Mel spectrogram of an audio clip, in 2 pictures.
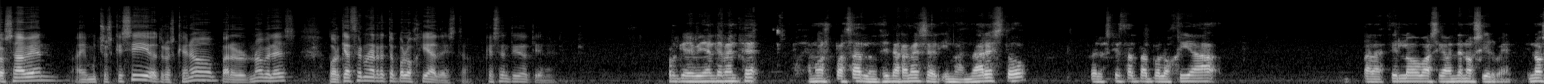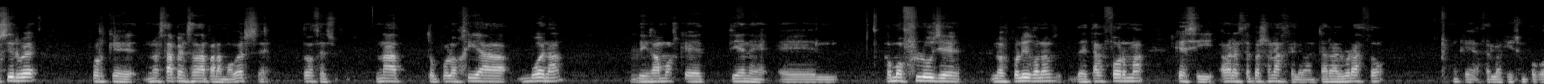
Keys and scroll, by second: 6.1 shift+f, 7.4 typing, 9.0 s.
